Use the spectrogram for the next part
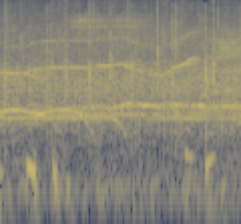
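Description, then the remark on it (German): An audience claps and cheers continuously, a dense, steady wash of applause with shouting voices and a few whistle-like tones rising above it. “Das ist jetzt aber nicht der Dino, sondern das ist das Publikum, das sich freut.”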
